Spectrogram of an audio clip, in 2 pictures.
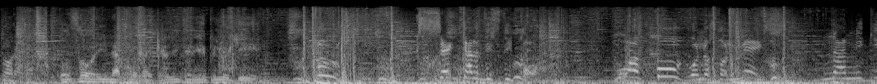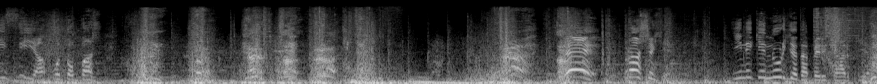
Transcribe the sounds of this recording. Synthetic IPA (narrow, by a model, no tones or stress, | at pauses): t̪oɾɐoðo̞ɾineɐkomɐikɐlit̪eɾiepilo̞ʝi | kseŋkɐɾðist̪iko | puɐpoɣonost̪o̞neɣnɐniciθiɐpot̪o̞bɐsi | epɾoseçe | inece̞nuɾʝɐt̪ɐpeɾikɐɾciɐ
